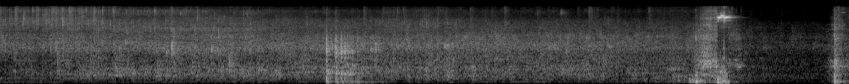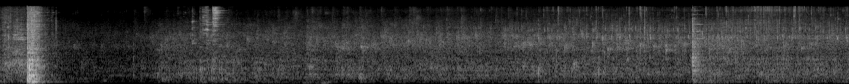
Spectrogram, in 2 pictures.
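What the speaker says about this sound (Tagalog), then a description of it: "Ayan, ito na ang mantika guys, mainit na siya. Ilagay ko ang patatas" Sliced potatoes frying in hot cooking oil give a steady, soft crackling sizzle close by. A few sharper pops and clatters stand out above it, and no one talks.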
